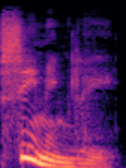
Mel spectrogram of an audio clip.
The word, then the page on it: seemingly: British English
